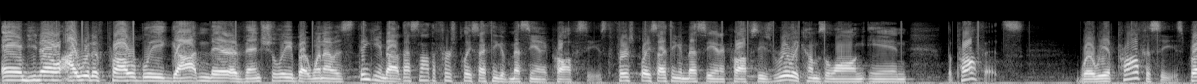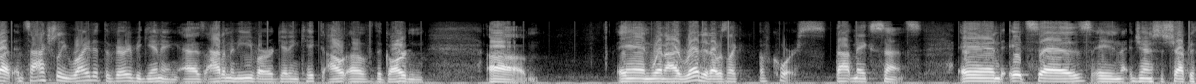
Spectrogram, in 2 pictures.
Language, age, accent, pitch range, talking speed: English, 30-49, American, 125-165 Hz, 210 wpm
